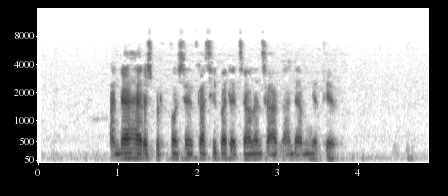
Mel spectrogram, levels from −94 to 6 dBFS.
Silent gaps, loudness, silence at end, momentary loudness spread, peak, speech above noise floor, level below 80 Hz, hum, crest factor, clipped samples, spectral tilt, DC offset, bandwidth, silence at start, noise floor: none; -25 LUFS; 1.15 s; 11 LU; -4 dBFS; 40 dB; -58 dBFS; none; 22 dB; under 0.1%; -4.5 dB/octave; under 0.1%; 7.6 kHz; 0.9 s; -65 dBFS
